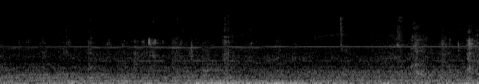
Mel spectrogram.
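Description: A person chewing a mouthful of fresh tomato and cucumber with the mouth closed, with scattered small clicks. A faint steady high tone and a low hum run underneath.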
